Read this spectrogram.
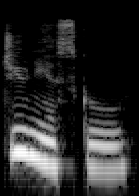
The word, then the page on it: junior school: British English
